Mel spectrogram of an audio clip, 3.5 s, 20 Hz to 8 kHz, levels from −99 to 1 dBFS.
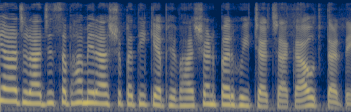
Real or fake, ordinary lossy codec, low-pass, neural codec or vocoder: real; none; 7.2 kHz; none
